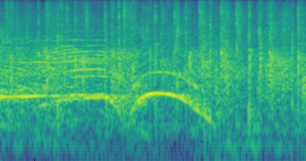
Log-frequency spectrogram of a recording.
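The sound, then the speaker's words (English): Loud audience applause and cheering for a mention of the film Con Air, a dense, even wash of clapping with a voice whooping in a rising and falling arc partway through. “And also realizing saying Con Air into a microphone got more applause than any joke I've ever written.”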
